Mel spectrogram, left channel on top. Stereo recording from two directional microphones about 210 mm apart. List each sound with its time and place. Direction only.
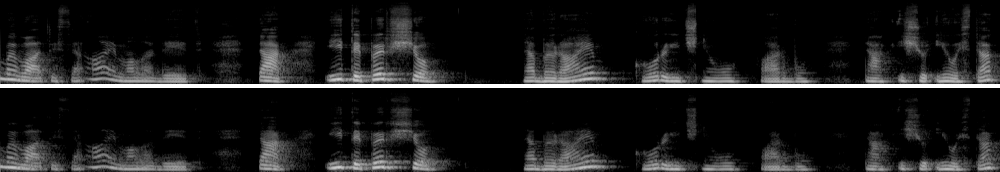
0.0 s speech: 45° left (ahead or behind)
